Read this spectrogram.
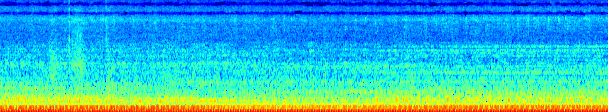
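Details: Jeep Wrangler JKU started after a Motobilt fuel tank install with five gallons of fuel and no leaks; fuel pump audibly running; steady, even idle with a smooth low rumble and no misses or knocks; normal idle.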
